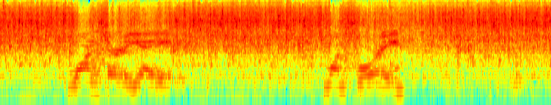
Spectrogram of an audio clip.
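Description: Hot water runs steadily into a Speed Queen C Series washing machine, a continuous splashing fill that stays close and loud while a person talks over it.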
